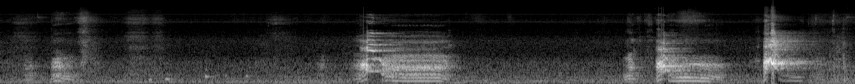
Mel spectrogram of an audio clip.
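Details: Rat terrier chihuahua mix Jax, 11 months old, playing indoors on a couch with his new rat terrier sister Piper, just over a year old. A drawn-out harmonic whining bark, then two short sharp yips, set against a quiet room.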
